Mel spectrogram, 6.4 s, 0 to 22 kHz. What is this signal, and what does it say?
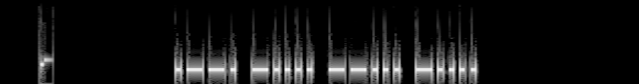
Morse code, heard as a keyed tone, about 22 wpm, 700 Hz. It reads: P676
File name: practice / 22wpm / Four Letter-Number Combinations - 22wpm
